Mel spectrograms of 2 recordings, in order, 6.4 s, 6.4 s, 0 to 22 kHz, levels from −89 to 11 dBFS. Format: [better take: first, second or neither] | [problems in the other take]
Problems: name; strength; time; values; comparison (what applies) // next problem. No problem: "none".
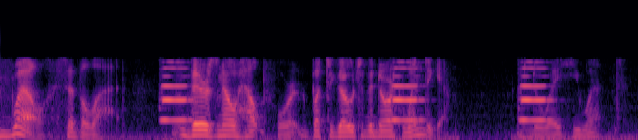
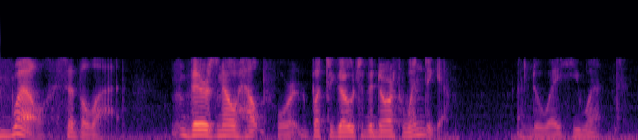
second | background sound (Wind instrument, woodwind instrument); 4 dB above the speech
